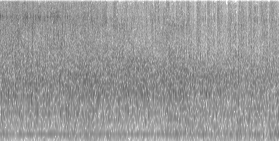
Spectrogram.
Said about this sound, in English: I want to modulate that noise, or amplitude modulate that noise with the sine wave out of the Pico R&D. So what it sounds like regularly.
